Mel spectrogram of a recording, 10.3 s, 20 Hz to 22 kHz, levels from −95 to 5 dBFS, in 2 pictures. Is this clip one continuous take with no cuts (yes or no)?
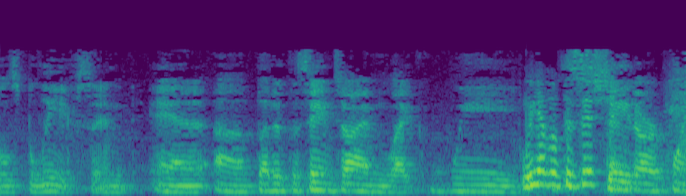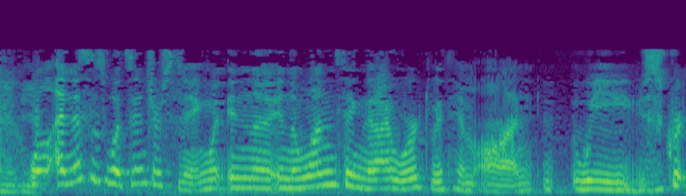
yes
